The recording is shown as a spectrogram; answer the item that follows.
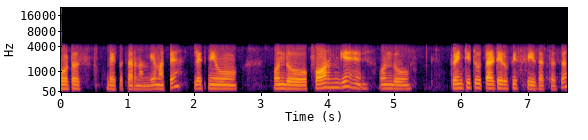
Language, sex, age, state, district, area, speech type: Kannada, male, 18-30, Karnataka, Dakshina Kannada, rural, conversation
